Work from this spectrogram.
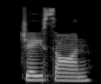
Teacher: The first part is loud J. And the second part is softer son. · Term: stress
